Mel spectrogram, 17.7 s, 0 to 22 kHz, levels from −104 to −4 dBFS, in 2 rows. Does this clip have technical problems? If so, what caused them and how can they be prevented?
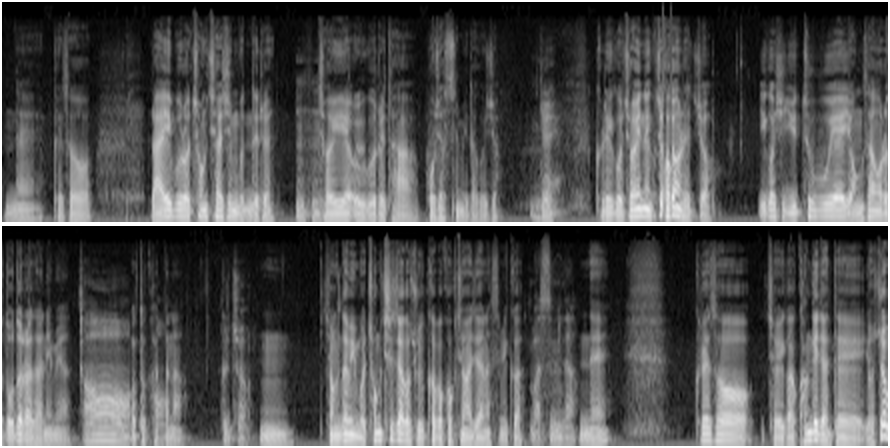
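Yes: chunks out of order at 6.50–6.69 s and 10.12–10.50 s, where blocks of about 93 ms play one and three chunks late, leaving jumbled sound with hard joins. Sequence-number the chunks and reorder them in a jitter buffer before playback or writing.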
